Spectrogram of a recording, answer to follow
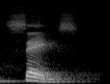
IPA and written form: s eɪs (says)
